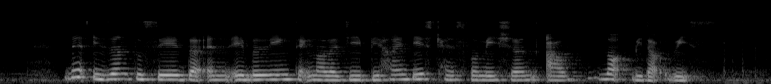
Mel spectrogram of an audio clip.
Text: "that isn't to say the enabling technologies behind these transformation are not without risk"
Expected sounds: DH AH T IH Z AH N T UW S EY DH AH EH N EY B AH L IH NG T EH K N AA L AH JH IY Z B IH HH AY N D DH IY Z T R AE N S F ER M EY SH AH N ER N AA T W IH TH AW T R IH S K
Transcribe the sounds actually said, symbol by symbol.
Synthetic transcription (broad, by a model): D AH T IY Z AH N T UW S EY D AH EH N EY B AH L IH NG T EH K N AA L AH JH IY B IH HH AY N D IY S T R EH N S F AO M EY SH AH N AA N AA T W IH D AW T W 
